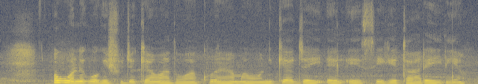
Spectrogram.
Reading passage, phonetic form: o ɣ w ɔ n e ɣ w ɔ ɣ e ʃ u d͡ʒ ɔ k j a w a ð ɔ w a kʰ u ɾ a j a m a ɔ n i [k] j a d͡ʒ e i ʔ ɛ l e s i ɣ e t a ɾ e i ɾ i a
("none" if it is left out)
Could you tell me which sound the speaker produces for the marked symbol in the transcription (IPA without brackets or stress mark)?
k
